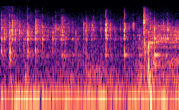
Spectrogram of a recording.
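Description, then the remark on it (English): Ice cubes clink lightly against a glass of gin in a few quick, irregular taps, with a faint liquid slosh in between. Quiet, with no voices. “Can you that hear that clink, chink clink. chink? That's yes. the ice against the glass.”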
